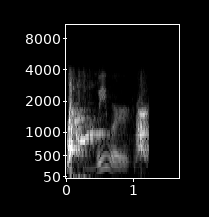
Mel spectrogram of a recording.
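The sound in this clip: Cooper, a pet dog, lets out a drawn-out howling yowl that rises and falls in pitch, followed by one short, loud bark.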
